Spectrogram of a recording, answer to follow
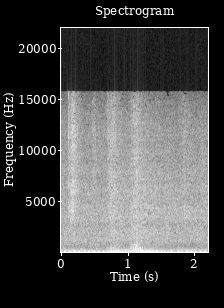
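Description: A running motor's steady low rumble with a fast, even pulse.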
